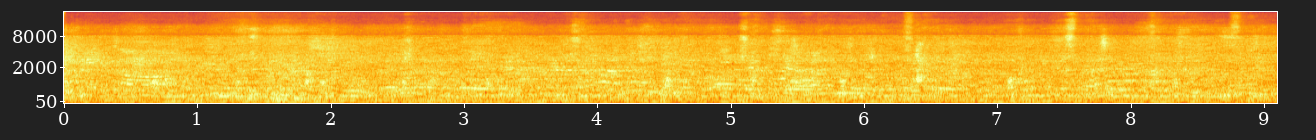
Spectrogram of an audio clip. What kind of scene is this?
crowded indoor space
